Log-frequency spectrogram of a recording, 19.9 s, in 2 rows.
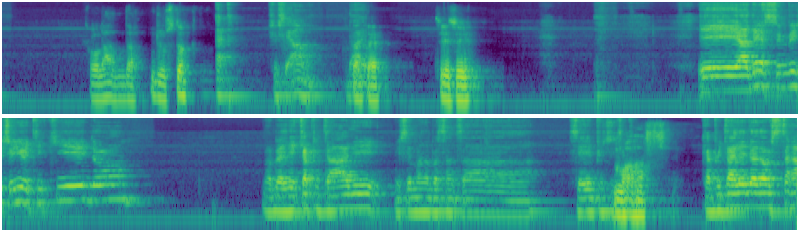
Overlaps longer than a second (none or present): none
